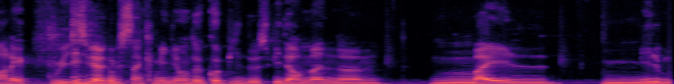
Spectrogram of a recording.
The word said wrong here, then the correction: Miles Morales: Morales. Miles Morales. je crois. Miles Morales. prononcer les S.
